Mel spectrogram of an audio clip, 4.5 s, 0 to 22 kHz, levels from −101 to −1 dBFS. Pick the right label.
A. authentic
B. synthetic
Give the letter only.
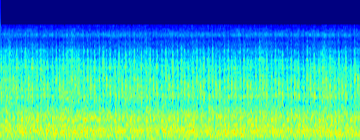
A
